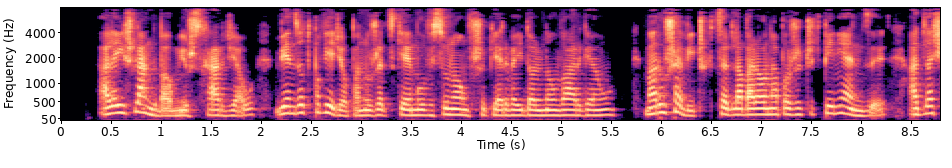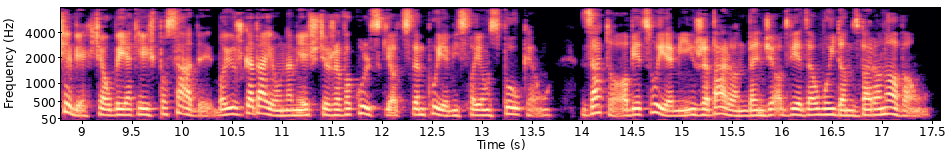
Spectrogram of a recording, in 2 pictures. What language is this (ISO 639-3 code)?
pol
